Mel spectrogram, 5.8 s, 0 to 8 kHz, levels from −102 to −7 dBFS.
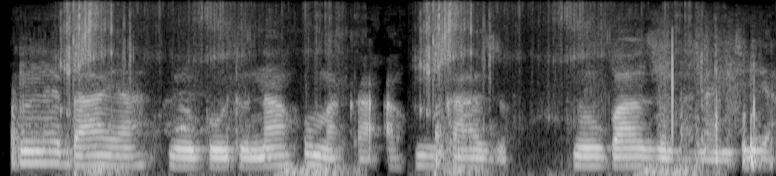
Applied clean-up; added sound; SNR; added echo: none; Chewing, mastication; 11 dB; none.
